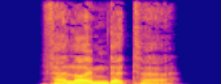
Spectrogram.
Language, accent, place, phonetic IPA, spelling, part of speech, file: German, Germany, Berlin, [fɛɐ̯ˈlɔɪ̯mdətə], verleumdete, adjective / verb, De-verleumdete.ogg
- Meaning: inflection of verleumden: 1. first/third-person singular preterite 2. first/third-person singular subjunctive II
